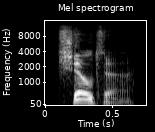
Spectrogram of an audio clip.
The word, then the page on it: Shelta: British English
